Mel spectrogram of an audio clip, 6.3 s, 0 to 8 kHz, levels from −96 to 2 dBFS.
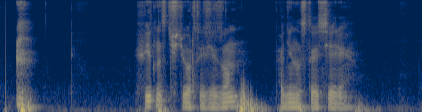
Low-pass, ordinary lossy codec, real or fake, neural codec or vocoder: none; none; real; none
